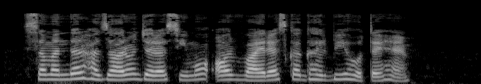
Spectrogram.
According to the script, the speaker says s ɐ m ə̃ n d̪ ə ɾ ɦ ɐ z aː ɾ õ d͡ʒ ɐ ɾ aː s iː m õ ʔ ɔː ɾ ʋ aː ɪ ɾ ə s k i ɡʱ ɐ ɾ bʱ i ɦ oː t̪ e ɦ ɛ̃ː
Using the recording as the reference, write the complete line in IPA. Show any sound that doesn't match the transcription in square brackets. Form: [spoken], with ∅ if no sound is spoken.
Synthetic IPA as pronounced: s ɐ m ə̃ n d̪ ə ɾ ɦ ɐ z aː ɾ õ d͡ʒ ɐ ɾ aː s iː m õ ʔ ɔː ɾ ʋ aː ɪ ɾ ə s k [a] ɡʱ ɐ ɾ bʱ i ɦ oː t̪ e ɦ ɛ̃ː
